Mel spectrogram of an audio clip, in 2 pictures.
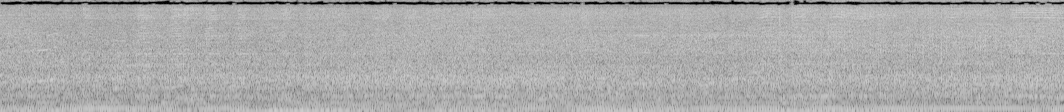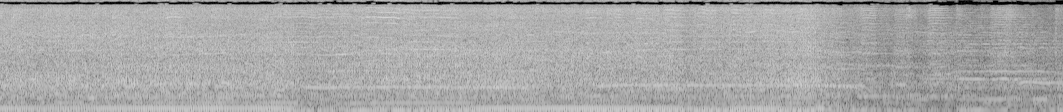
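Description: An airboat's engine and caged propeller running loud and steady with a deep drone, then dying away about a second before the end.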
